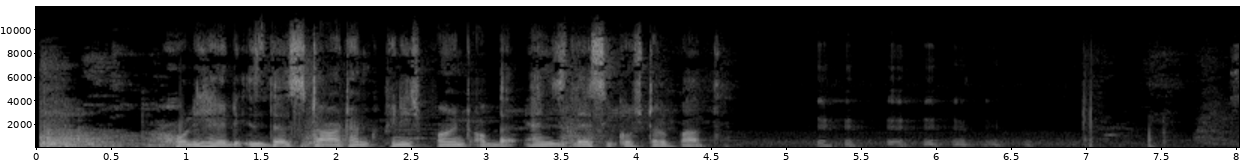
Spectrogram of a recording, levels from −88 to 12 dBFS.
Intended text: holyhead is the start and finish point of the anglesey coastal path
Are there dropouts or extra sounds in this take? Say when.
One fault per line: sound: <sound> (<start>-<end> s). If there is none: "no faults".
sound: laugh (5.2-6.7 s)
